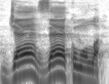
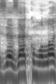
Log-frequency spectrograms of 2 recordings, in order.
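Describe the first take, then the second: First: The word begins with a j sound. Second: The word begins with a z sound. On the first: The speaker calls it right. "should be Jazakumullah" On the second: The speaker calls it wrong. "Shouldn't be Zazakumullah"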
